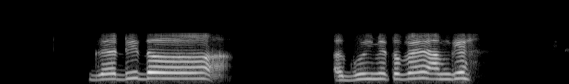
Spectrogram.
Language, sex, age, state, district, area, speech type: Santali, male, 18-30, Jharkhand, Pakur, rural, conversation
